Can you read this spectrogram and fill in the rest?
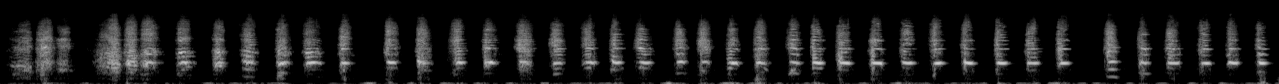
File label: Voice Acting, es, F0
